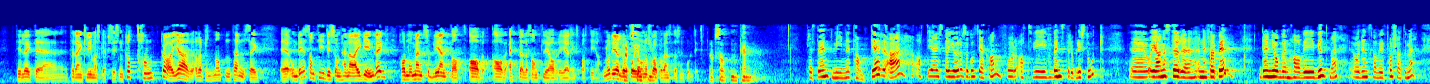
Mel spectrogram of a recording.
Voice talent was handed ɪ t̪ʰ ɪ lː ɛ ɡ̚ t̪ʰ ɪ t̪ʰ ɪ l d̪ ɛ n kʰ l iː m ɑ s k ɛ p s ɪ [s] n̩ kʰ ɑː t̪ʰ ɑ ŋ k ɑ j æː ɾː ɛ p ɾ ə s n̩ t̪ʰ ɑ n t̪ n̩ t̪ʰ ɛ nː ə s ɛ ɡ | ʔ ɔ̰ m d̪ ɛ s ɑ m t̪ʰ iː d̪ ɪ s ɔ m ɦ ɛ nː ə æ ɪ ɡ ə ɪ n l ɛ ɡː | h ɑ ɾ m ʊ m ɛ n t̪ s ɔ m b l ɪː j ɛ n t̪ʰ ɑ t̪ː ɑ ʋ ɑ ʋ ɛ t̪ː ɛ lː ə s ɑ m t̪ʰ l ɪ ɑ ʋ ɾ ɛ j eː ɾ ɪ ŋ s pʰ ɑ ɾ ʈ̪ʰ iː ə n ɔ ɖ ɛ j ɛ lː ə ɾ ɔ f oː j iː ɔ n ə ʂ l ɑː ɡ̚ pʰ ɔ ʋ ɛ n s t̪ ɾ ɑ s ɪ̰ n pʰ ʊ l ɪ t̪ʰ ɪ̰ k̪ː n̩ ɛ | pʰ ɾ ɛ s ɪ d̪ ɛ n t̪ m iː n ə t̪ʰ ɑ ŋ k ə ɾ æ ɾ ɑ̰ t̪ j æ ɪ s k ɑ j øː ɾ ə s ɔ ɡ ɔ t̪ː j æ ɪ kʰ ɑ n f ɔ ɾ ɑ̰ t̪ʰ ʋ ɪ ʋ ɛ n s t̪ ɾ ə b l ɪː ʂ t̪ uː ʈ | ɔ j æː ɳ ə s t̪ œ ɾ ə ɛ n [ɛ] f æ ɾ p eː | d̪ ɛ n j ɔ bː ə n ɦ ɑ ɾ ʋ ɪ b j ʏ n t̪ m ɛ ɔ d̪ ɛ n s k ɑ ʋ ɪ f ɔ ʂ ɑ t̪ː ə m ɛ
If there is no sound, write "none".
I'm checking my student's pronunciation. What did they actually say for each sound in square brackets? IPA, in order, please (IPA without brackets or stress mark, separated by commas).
s, ɛ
